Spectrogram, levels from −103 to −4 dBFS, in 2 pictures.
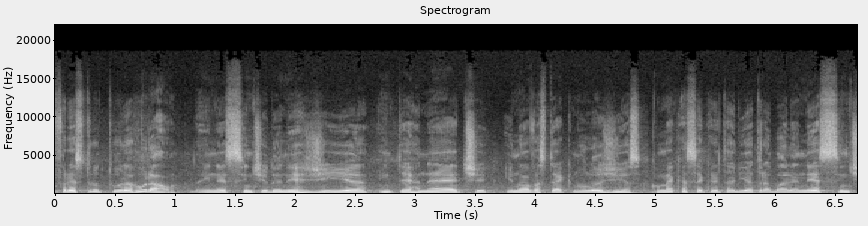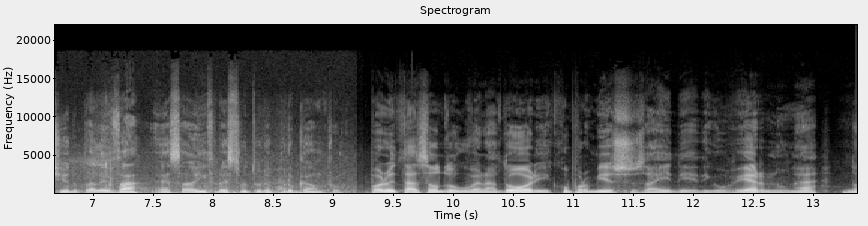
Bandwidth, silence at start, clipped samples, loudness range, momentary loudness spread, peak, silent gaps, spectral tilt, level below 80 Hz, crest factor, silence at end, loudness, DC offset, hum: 15.5 kHz; 0 s; under 0.1%; 3 LU; 9 LU; -4 dBFS; none; -5 dB/octave; -44 dBFS; 16 dB; 0 s; -22 LUFS; under 0.1%; none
